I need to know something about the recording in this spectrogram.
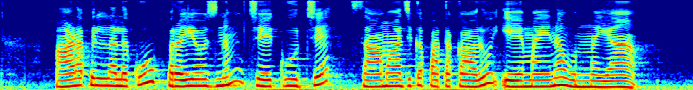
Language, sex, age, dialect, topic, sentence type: Telugu, female, 25-30, Telangana, banking, statement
